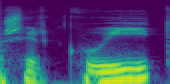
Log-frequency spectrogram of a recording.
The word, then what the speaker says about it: circuit: Circuit no porta dièresi, perquè es pronuncia com buit, o cuit. No circuit, sinó circuit.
